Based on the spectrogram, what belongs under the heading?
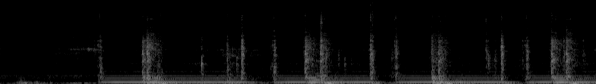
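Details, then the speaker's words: MK3 Ford Cortina with a seized Kent engine, powered from a jumper pack: short bursts of low electrical hum with a click each time, the engine never turning; the starter pinion is locked onto the ring gear. "we just want to try and get the starter motor to free it as well and that's seized you can hear that trying to that's the starter motor completely locked onto the ring ring gear"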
